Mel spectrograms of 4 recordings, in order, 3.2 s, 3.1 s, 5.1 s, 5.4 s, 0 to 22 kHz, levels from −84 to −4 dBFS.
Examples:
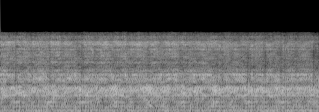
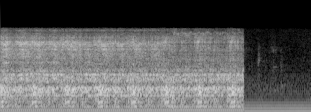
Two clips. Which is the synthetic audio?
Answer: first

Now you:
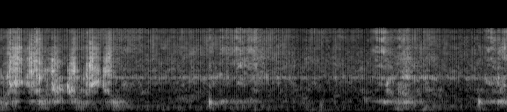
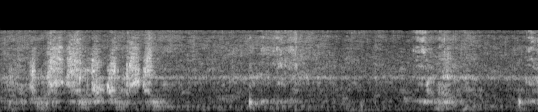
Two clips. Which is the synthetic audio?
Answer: first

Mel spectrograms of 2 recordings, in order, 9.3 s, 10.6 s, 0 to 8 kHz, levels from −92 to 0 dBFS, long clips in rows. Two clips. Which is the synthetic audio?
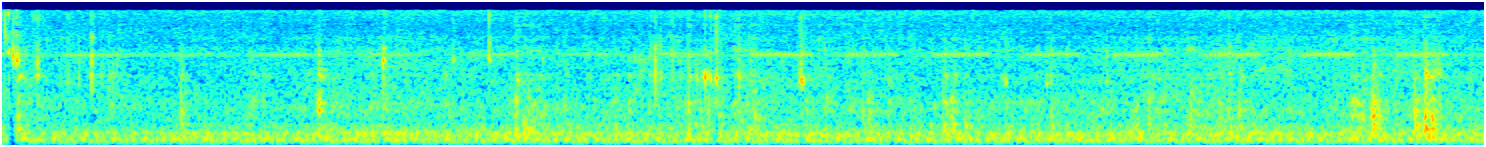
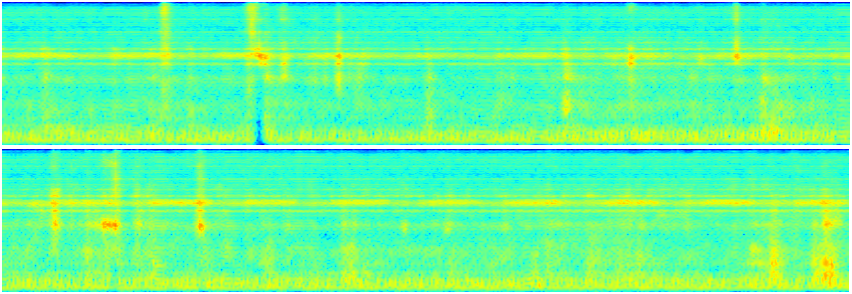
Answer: second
